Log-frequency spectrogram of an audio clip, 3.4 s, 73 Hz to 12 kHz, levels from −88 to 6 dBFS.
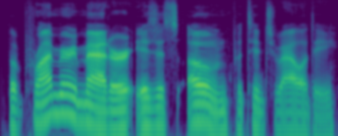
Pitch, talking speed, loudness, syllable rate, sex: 110 Hz, 125 wpm, -21 LUFS, 4.4 syllables/s, male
